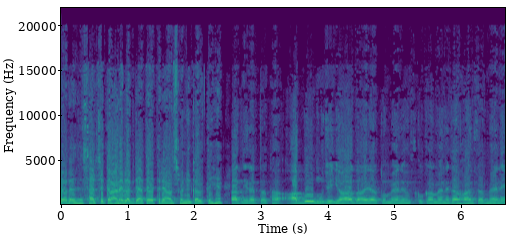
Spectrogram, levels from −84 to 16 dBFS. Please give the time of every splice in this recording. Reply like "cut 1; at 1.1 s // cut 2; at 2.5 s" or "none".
cut 1; at 2.6 s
